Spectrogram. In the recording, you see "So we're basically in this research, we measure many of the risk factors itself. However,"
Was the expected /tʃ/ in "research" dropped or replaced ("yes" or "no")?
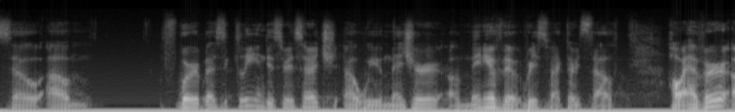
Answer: no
